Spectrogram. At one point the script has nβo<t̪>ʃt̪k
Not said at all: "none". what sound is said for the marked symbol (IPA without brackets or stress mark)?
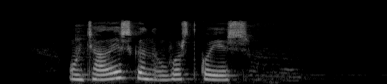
none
